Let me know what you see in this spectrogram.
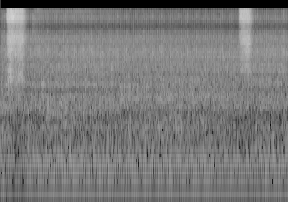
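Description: Vehicle engine running steadily with a low, even hum, with two short hisses, one at the start and one near the end.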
